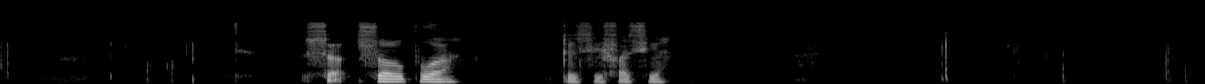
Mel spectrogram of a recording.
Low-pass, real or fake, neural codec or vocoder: 7.2 kHz; real; none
